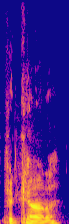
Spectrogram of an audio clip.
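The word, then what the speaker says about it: picanha: spelled pic I mean it's from Brazil so however the Brazilians would pronounce it that makes sense you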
